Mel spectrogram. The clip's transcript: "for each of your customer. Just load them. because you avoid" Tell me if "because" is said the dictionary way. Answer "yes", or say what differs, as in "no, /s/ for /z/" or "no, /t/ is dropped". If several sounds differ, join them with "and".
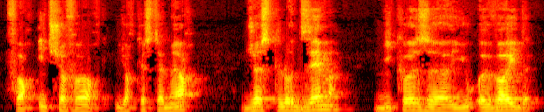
yes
